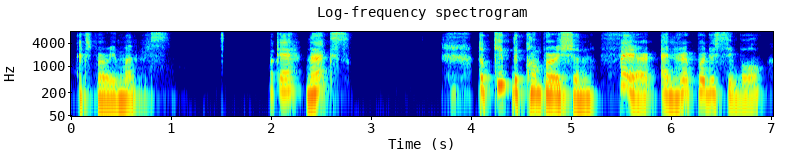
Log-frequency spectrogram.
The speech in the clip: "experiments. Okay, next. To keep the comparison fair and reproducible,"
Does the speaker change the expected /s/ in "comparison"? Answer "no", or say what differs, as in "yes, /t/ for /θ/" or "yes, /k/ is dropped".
yes, /ʃ/ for /s/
